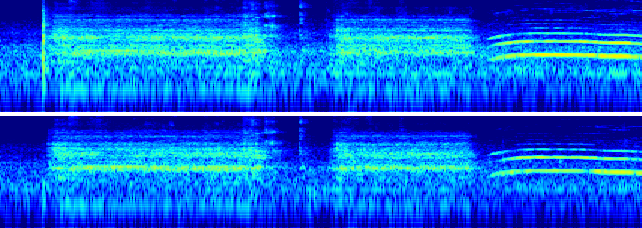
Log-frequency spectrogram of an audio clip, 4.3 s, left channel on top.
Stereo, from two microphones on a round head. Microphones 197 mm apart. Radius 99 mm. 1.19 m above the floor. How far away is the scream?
About 2.5 m.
